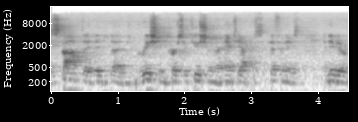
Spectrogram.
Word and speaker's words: Antiochus: I've heard it pronounced Antiochus different ways. I call it Antiochus Epiphanes.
